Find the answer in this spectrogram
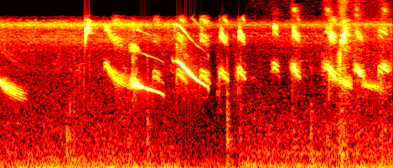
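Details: Green-winged saltator giving scattered whistles, a few sliding clearly downward, mixed with short higher chips, over a steady thin background tone.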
